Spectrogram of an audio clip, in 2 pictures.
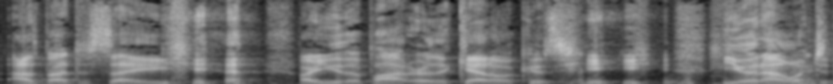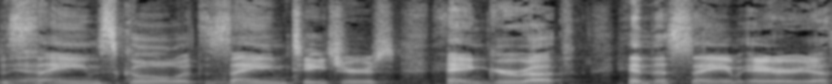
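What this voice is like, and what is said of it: Rural country Southern accent. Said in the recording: “my sad country accent ... your accent cannot be fixed ... that Kossuth accent”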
